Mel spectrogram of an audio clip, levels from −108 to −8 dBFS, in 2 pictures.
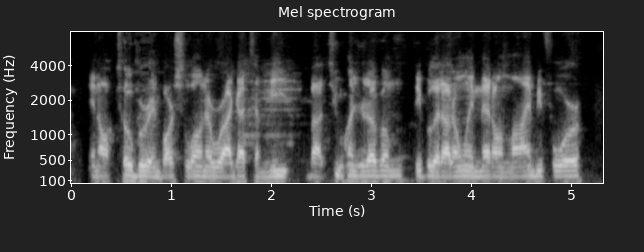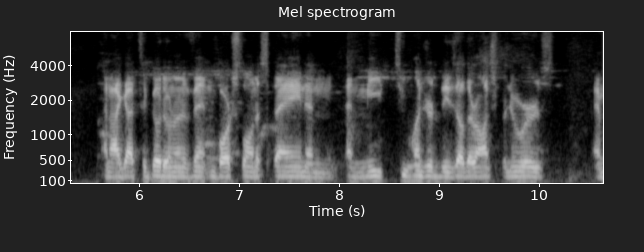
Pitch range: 90-100 Hz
